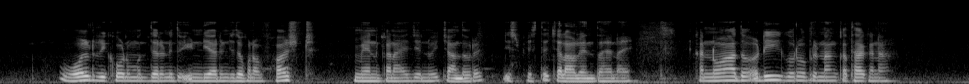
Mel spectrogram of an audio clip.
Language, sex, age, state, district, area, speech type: Santali, male, 30-45, Jharkhand, East Singhbhum, rural, spontaneous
